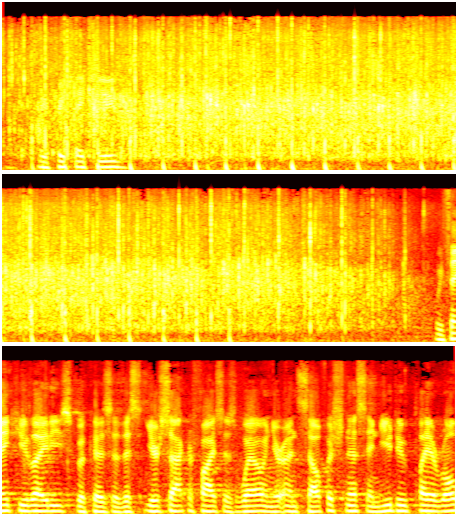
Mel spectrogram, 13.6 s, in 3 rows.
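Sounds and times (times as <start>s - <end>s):
audience round of applause: 0.0s - 8.8s
speech: 0.4s - 1.4s, 8.9s - 13.6s.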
